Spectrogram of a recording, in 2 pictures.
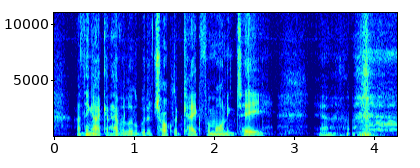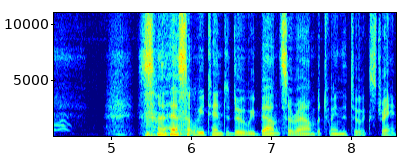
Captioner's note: chuckles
